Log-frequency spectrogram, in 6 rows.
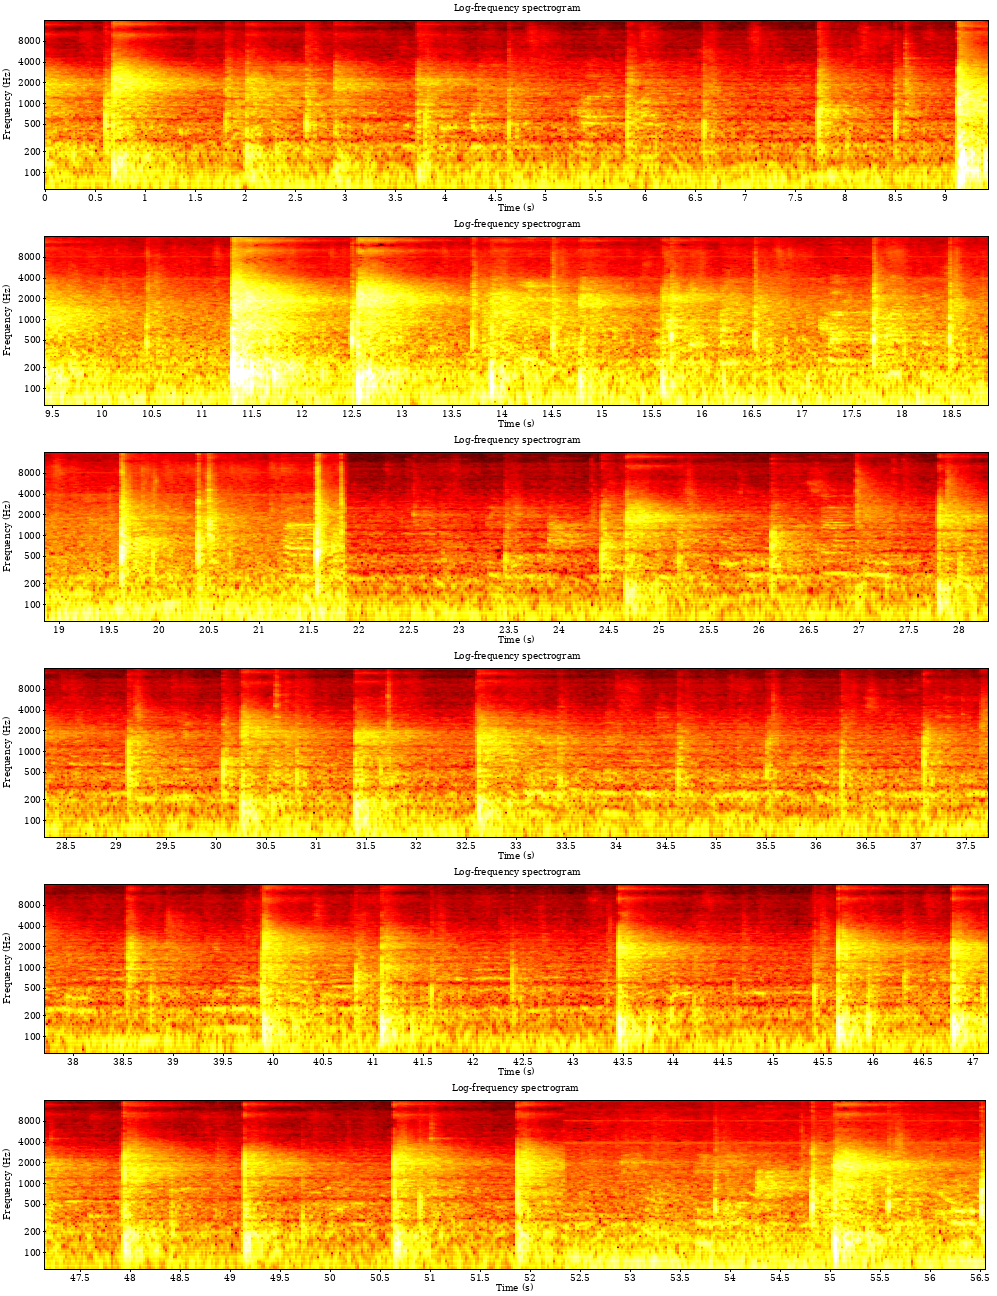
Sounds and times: Inside, large room or hall: 0.0 - 56.5
Inside, public space: 0.0 - 56.5
Speech: 14.1 - 18.8, 21.2 - 21.9, 52.9 - 56.5.

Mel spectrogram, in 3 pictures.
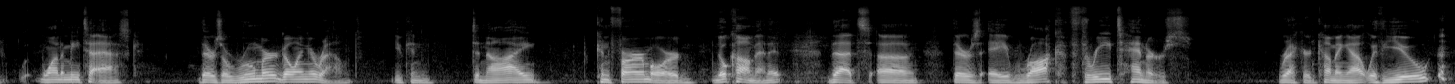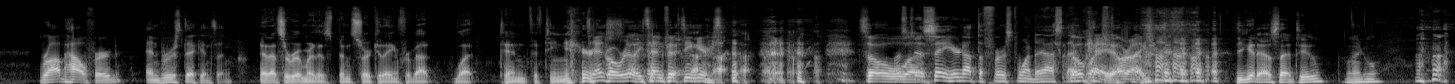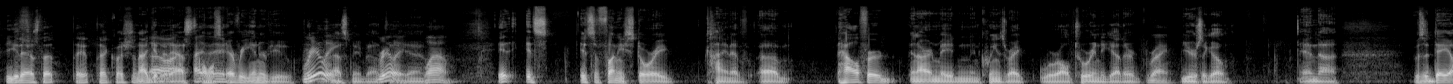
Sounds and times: Speech: 0.0 - 1.4, 2.0 - 12.0, 12.8 - 22.0, 23.2 - 26.2, 26.9 - 28.4, 29.2 - 41.5, 42.1 - 42.5, 43.2 - 43.6.

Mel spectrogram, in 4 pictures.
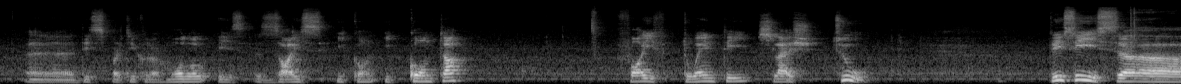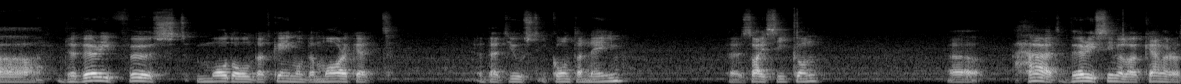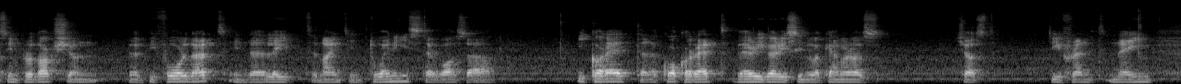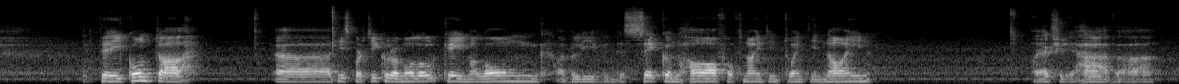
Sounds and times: Speech: 0.2 - 4.7, 5.9 - 8.8, 10.5 - 15.8, 16.5 - 18.2, 19.1 - 20.1, 21.3 - 28.6, 29.4 - 32.5, 33.2 - 35.2, 36.4 - 44.2, 45.6 - 47.0.

